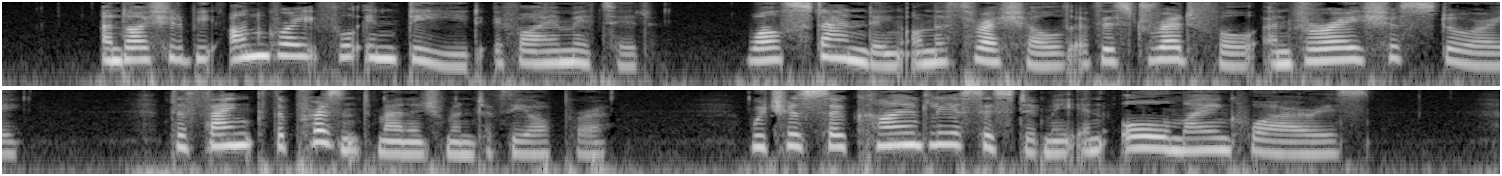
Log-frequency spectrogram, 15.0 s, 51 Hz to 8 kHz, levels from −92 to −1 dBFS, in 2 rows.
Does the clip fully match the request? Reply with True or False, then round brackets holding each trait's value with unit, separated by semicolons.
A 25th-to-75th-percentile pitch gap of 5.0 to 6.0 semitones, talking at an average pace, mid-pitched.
False (5.6 semitones; 155 wpm; 235 Hz)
